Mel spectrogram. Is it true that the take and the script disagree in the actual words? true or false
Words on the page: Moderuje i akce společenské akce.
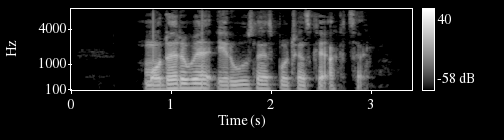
true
